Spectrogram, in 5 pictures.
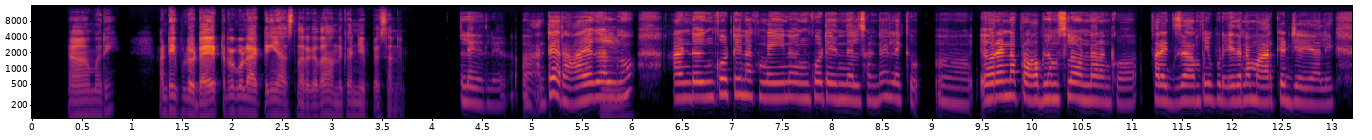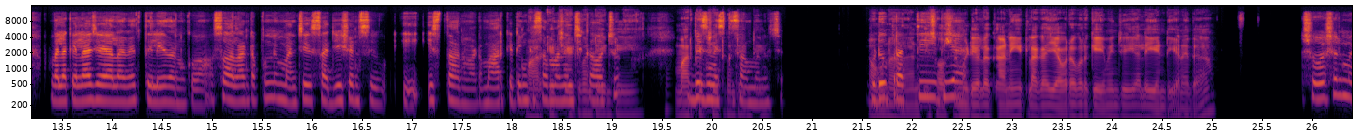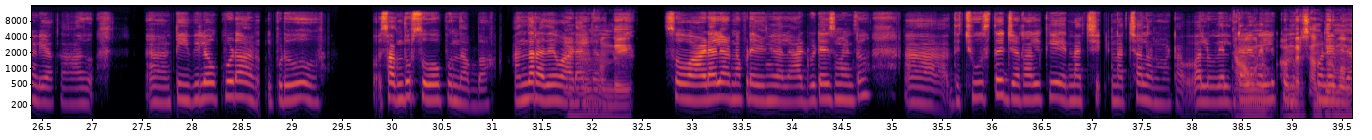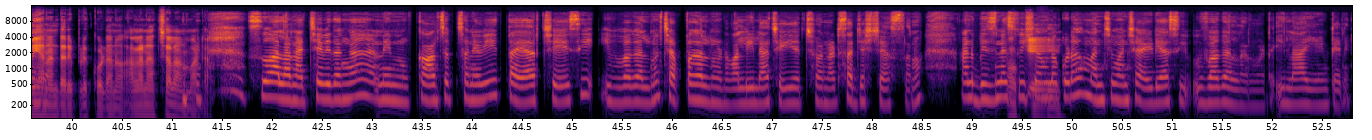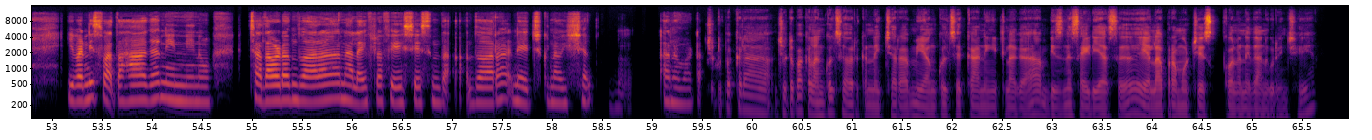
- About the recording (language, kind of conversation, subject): Telugu, podcast, సొంతంగా కొత్త విషయం నేర్చుకున్న అనుభవం గురించి చెప్పగలవా?
- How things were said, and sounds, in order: in English: "యాక్టింగ్"; in English: "అండ్"; in English: "మెయిన్"; in English: "లైక్"; in English: "ప్రాబ్లమ్స్‌లో"; in English: "ఫర్ ఎగ్జాంపుల్"; in English: "మార్కెట్"; in English: "సో"; in English: "సజెషన్స్"; in English: "మార్కెట్"; in English: "మార్కెటింగ్‍కి"; in English: "మార్కెట్"; in English: "బిజినెస్‍కి"; in English: "సోషల్ మీడియాలో"; in English: "సోషల్ మీడియా"; in English: "సోప్"; in English: "సో"; in English: "మమ్మీ"; chuckle; in English: "సో"; in English: "కాన్సెప్ట్స్"; in English: "సజెస్ట్"; other background noise; in English: "అండ్ బిజినెస్"; in English: "ఐడియాస్"; in English: "లైఫ్‍లో ఫేస్"; in English: "అంకల్స్"; in English: "అంకల్స్‌కు"; in English: "బిజినెస్ ఐడియాస్"; in English: "ప్రమోట్"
